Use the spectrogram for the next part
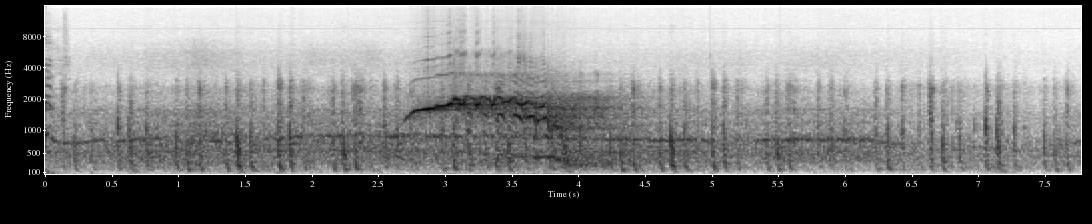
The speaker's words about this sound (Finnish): Siinä se äykötys meni portista sisään. Tuli vaan leisku hevosen sieraimista. Kaviotiski tulta. Tonne se hävisi päärappusta eteen.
